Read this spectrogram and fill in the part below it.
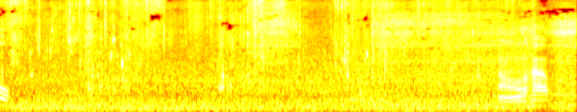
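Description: A fish splashes and thrashes in the water.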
